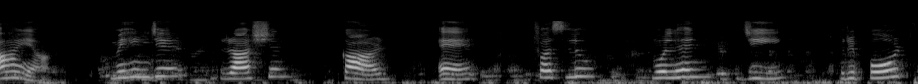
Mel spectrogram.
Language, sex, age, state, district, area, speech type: Sindhi, female, 45-60, Uttar Pradesh, Lucknow, rural, read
